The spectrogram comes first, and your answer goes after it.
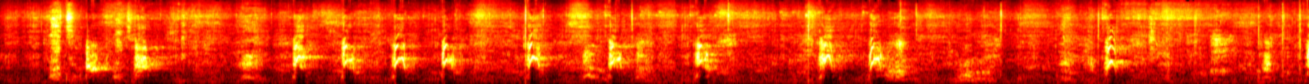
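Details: Male German Shepherd doing bite work with a trainer, giving loud, sharp barks in steady bursts about twice a second for the whole stretch, with some quieter gaps and faint background noise between barks.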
